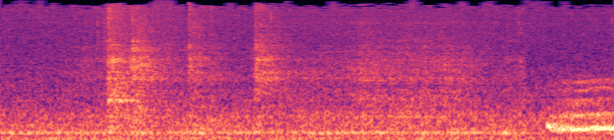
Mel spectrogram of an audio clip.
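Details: British Shorthair mother cat, blue golden, talking while grooming her tiny kitten indoors; steady low purring hum throughout, soft breathy sounds, then a short rising meow at the end.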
